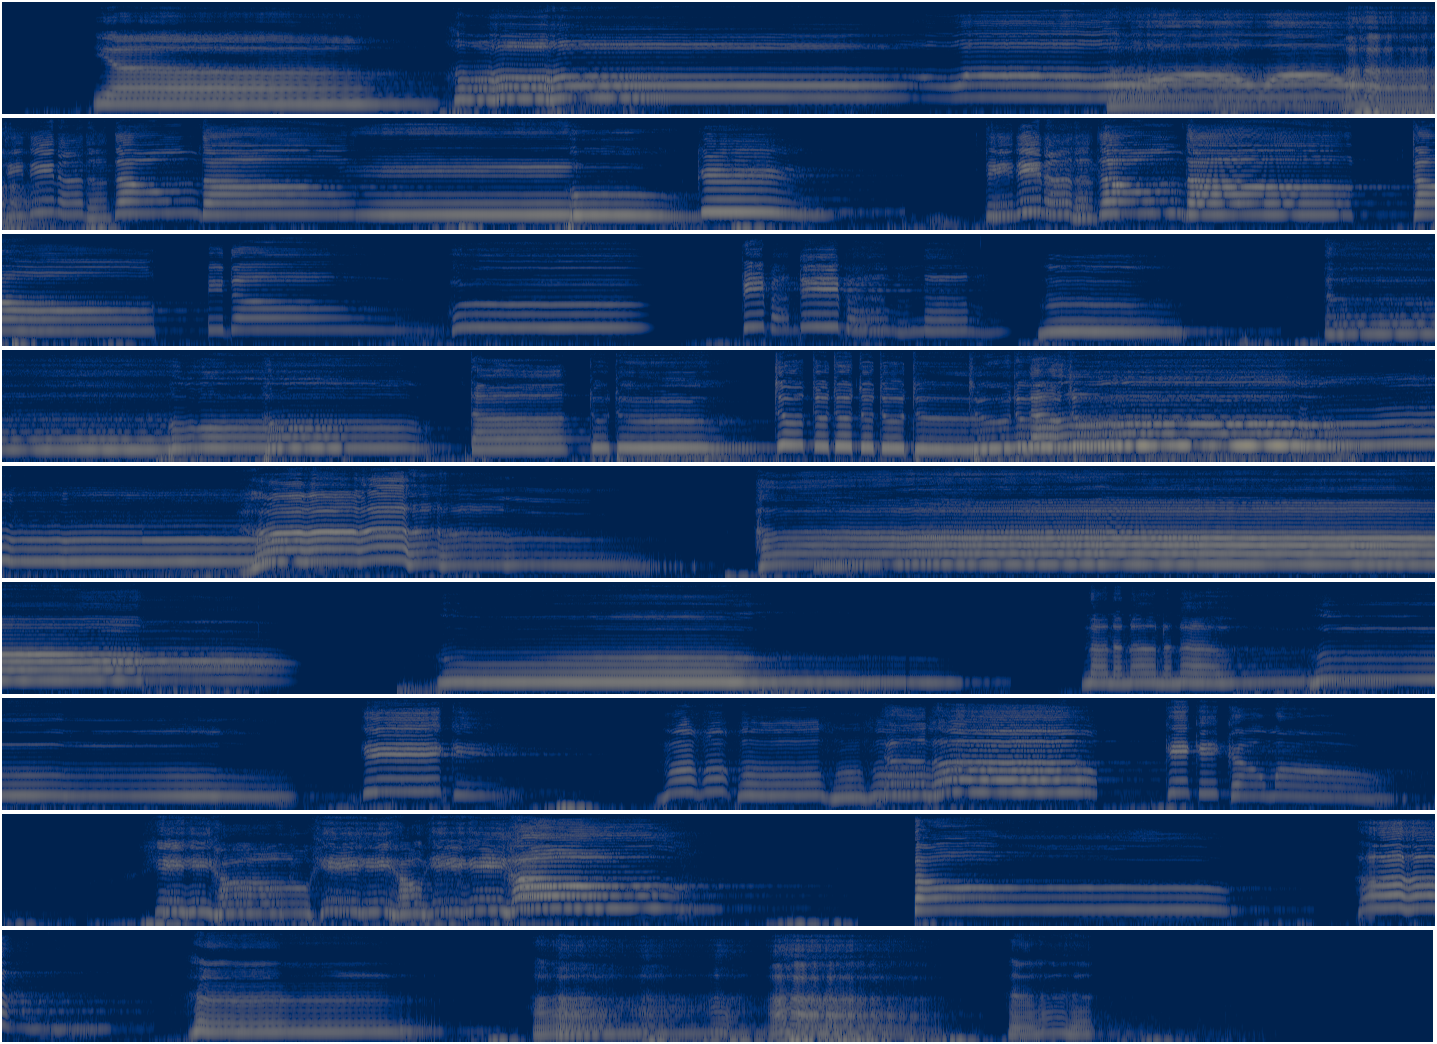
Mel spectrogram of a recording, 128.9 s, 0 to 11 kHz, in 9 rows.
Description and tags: Imaginary sounds 2
sampling, sound-design, souds, stretch, sound, free, personal, roses, imaginary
